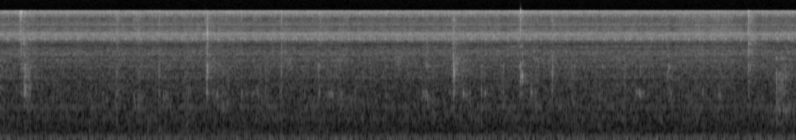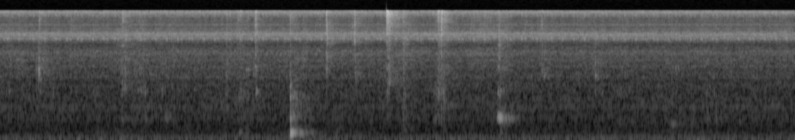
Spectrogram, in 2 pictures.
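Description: Close-up eating sounds: sparse soft mouth clicks and chewing of raw long beans and rice. A single sharper knock comes a little past halfway.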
